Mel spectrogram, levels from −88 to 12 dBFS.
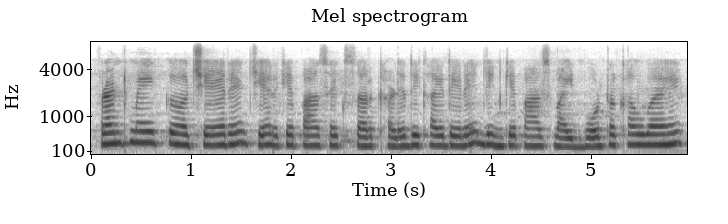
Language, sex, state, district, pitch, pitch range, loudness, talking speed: Hindi, female, Uttar Pradesh, Etah, 220 Hz, 205-230 Hz, -17 LUFS, 220 wpm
